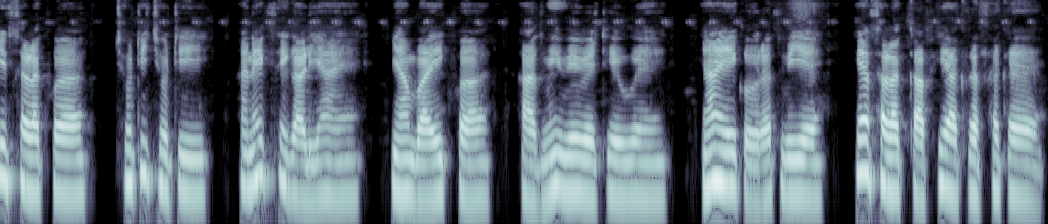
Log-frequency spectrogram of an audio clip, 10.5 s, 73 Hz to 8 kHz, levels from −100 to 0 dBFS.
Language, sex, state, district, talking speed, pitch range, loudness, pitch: Hindi, male, Bihar, Lakhisarai, 160 wpm, 135-155 Hz, -17 LUFS, 140 Hz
